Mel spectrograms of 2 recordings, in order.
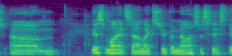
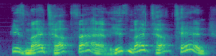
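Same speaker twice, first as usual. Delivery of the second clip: slow, rising hammed-up clickbait host; mocking clickbait YouTuber; 9 semitones higher, slower than usual. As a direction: drag out each list like a cheesy YouTuber. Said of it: "I try to avoid, like".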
